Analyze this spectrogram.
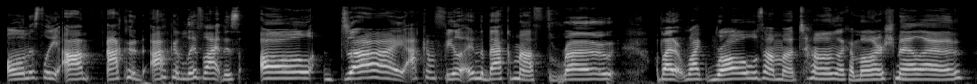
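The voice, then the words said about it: Put-on American Southern accent. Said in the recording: “Southern, this is my favorite accent to fall into”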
